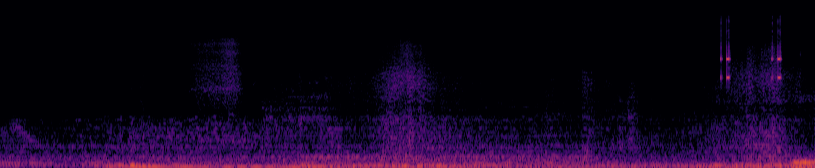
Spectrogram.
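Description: A deep rumbling whoosh swells as a spaceship jumps into warp.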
